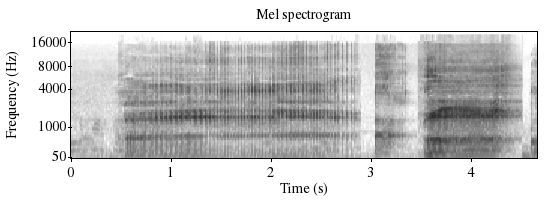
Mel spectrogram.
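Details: Burping compilation: long, loud, deep-voiced belches, one sustained and two shorter, with a rattling, vibrating quality; repeated belching.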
